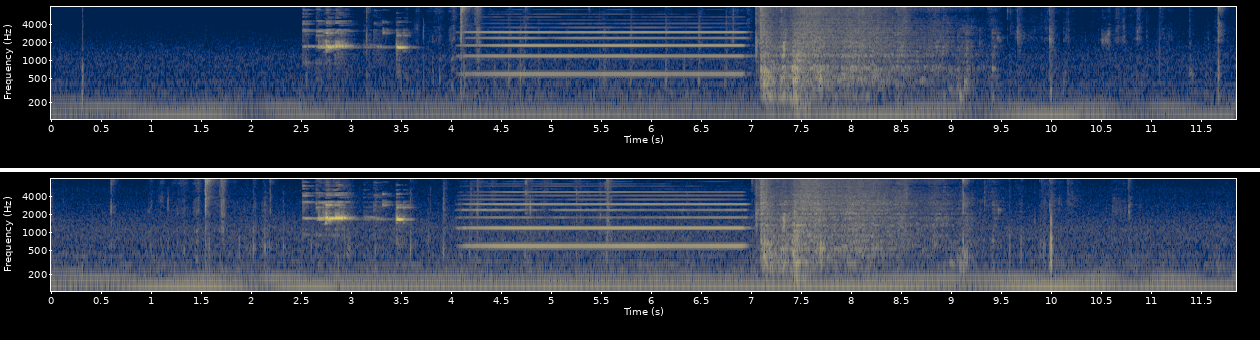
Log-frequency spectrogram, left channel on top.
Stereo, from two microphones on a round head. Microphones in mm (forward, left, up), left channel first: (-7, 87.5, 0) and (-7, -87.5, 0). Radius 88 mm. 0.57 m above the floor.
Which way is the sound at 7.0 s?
30° left (ahead or behind).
